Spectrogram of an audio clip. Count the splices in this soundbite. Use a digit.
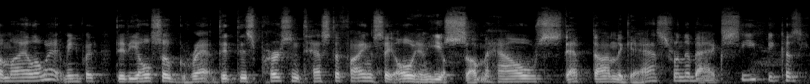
2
